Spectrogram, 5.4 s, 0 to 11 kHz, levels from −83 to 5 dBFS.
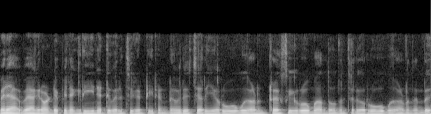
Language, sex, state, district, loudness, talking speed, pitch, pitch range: Malayalam, male, Kerala, Wayanad, -15 LUFS, 200 wpm, 110 Hz, 105-115 Hz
